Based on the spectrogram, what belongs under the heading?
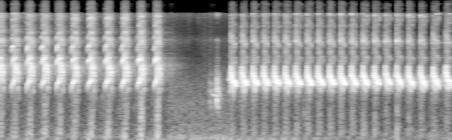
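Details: Loud, persistent black-winged myna used to draw out other birds: a rapid train of harsh, buzzy notes, a short gap with a faint rising note, then the chatter resumes even faster.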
